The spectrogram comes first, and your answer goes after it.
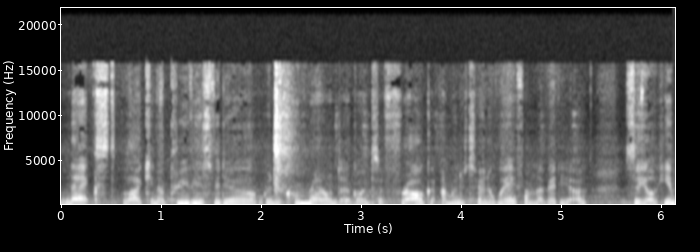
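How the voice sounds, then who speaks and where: A woman talks at a fairly quick pace. Noticeable background noise sits behind her. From Yorkshire, England; England. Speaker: pole fitness instructor. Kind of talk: fitness tutorial instruction. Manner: casual, conversational. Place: garden.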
